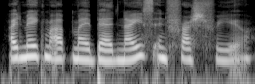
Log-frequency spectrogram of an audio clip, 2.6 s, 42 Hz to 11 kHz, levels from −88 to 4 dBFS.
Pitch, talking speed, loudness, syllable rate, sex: 225 Hz, 235 wpm, -17 LUFS, 4.3 syllables/s, female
